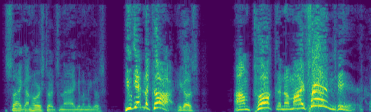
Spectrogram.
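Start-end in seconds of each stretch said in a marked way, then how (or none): 1.8-2.6 high barked order; mock yell. Farley's character ordering his nagging girlfriend, barking high. 3.5-5.4 slow, raised, indignant; mock yell. Farley's character snapping at his girlfriend, slow and loud.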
